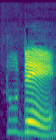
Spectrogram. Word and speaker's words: today: টুডে উচ্চারণ আমরা কিভাবে করব? টুডে না কথাটা। এই টুটাকে হালকা করে দ্রুত উচ্চারণ করব। ডি এর উপরে একটা ধাক্কা দিব, জোরে ধাক্কা দিব।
